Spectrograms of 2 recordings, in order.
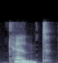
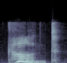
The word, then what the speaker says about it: can't: a an apostrophe T is pronounced as Kent in American English but it is pronounced as Kant in most varieties of British English I personally prefer the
